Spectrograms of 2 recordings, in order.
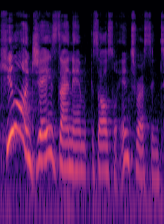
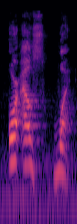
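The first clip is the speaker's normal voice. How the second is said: mock threat; 8 dB louder than usual. Kilo repeats threat louder.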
